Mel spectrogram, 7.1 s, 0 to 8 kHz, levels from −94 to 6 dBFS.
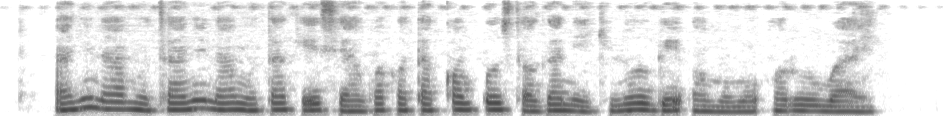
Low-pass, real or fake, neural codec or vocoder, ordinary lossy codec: none; real; none; none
